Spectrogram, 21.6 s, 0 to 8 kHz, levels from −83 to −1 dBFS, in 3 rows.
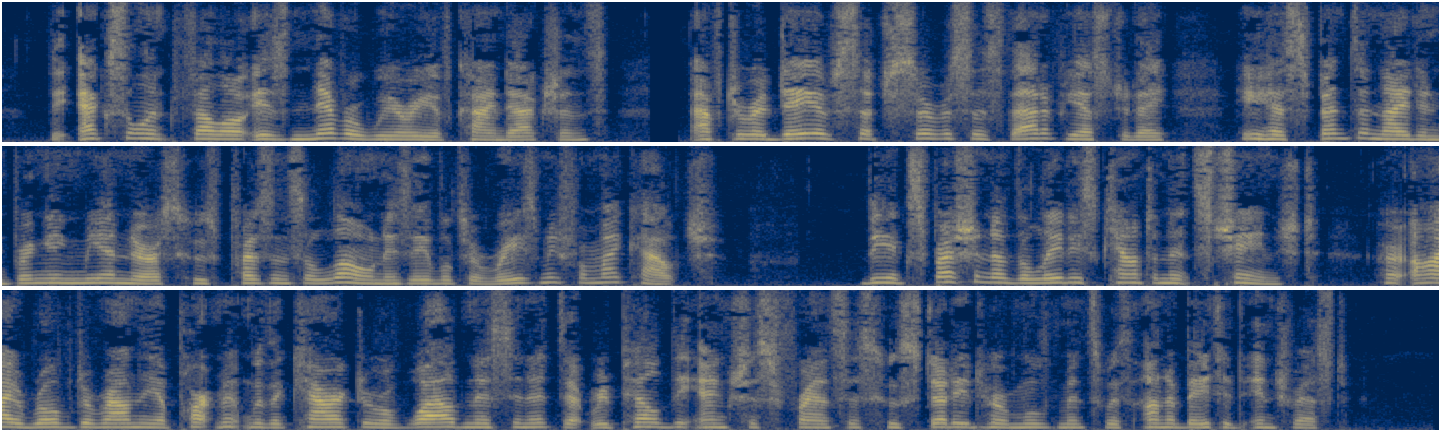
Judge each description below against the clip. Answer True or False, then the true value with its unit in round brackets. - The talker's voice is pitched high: True (210 Hz)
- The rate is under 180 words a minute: False (200 wpm)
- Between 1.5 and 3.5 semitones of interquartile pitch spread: True (2.9 semitones)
